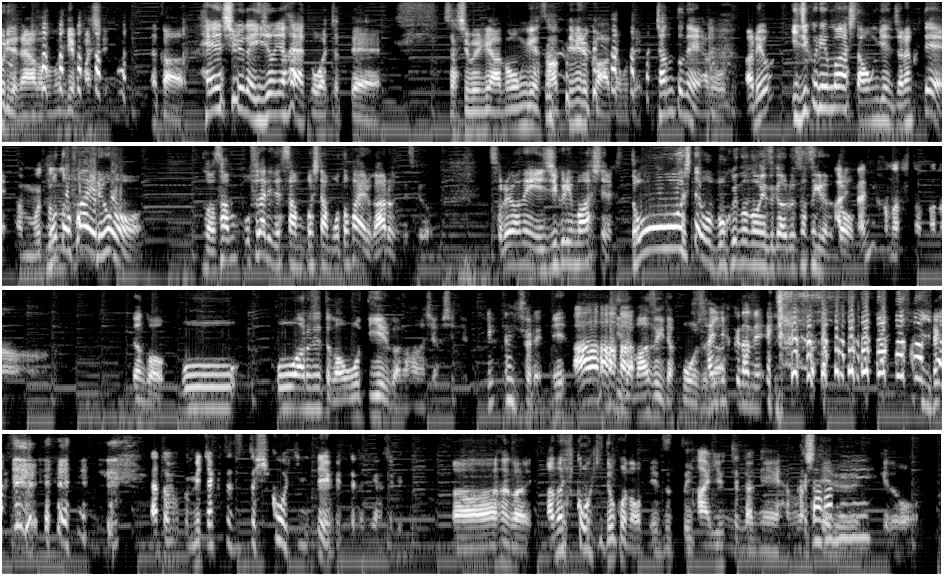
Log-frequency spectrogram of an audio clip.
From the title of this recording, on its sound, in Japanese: 音質最悪！ドライブラジオ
